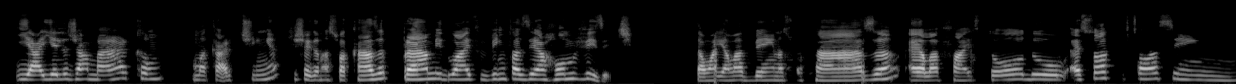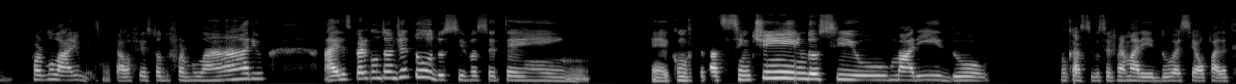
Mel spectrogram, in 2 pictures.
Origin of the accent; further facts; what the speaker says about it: São Paulo, Brazil; moved away as an adult; now in United Kingdom; eu sou de São Paulo, mas eu moro fora do país, vai fazer 8 anos. E sou casada com inglês e moro na Inglaterra hoje.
